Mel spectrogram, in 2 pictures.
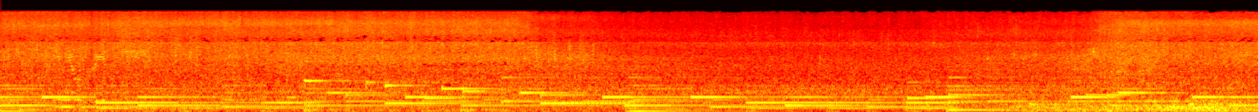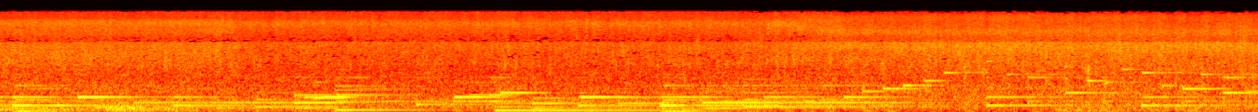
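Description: Heavy rain falls in Singapore, a steady, dense wash of hiss that runs without a break, with tonal, music-like layers over it.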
